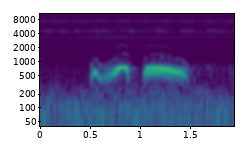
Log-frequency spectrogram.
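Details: Decoy dove calling to lure wild doves into a trap: two short cooing notes, the first a wavering double-humped coo, the second a longer steady hooted note, over a faint steady high hum.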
